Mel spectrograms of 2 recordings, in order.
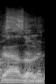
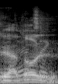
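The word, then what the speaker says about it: גדול: significa grande está bien Ahora en hebreo el énfasis suele ir en la última sílaba Entonces no dices gadol dices gadol en hebreo también puedes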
